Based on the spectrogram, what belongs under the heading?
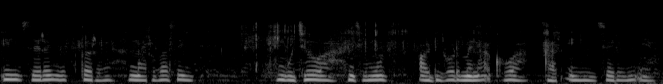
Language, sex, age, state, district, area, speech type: Santali, female, 45-60, Jharkhand, East Singhbhum, rural, spontaneous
